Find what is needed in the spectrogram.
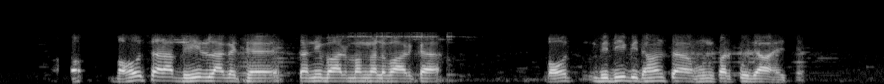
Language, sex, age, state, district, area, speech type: Maithili, male, 60+, Bihar, Araria, urban, conversation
